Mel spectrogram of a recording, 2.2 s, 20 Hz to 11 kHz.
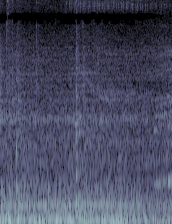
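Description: Tågab X10 electric multiple unit standing in a station with a steady low hum, with a faint click about a second in.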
